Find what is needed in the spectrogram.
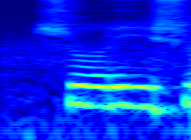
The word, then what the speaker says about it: suri: Chữ tu rị là mình phát âm suri, tiếng tiếng Phạn là suri ma ha suri.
